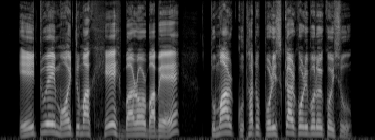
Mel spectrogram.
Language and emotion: Assamese, angry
